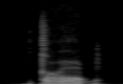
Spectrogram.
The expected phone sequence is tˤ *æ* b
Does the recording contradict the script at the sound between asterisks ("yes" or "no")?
no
